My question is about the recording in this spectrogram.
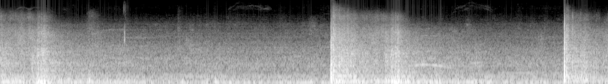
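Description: Aerial fireworks shells bursting overhead: a sharp bang about three seconds in and another near the end, each followed a moment later by a second, duller boom.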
